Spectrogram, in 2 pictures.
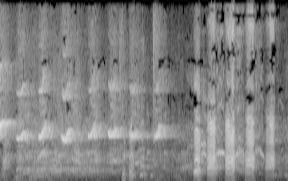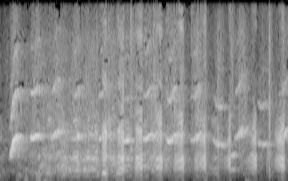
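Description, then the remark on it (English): Someone whistles in a warbling, chirpy way, sliding between long held notes and quick fluttering trills, steady and fairly loud for several seconds with no talking. “What are you doing with your whistling?”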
